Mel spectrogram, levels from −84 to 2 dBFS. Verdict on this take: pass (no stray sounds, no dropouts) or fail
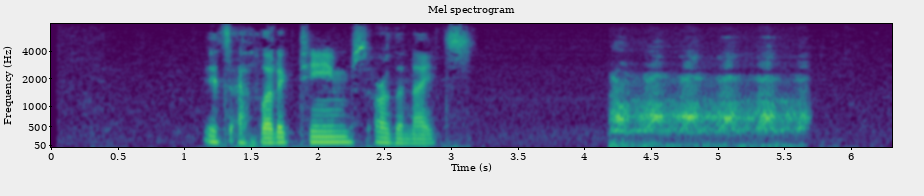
fail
